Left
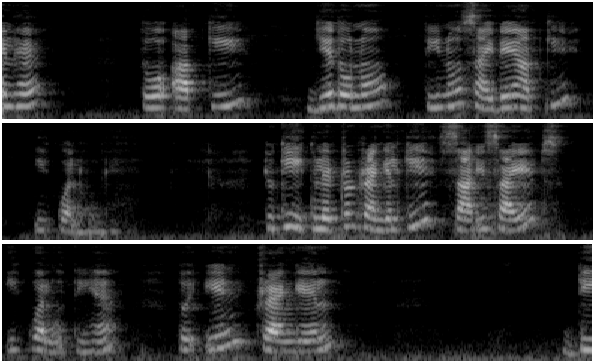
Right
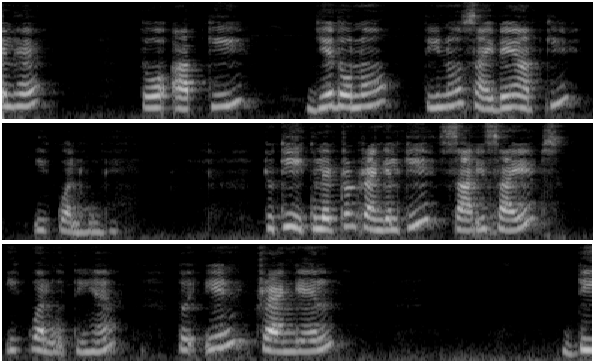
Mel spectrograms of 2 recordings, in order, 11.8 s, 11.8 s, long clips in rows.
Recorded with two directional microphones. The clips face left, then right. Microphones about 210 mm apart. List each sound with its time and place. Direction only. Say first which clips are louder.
0.0 s a woman's voice: right 5 dB; 50° right (ahead or behind)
